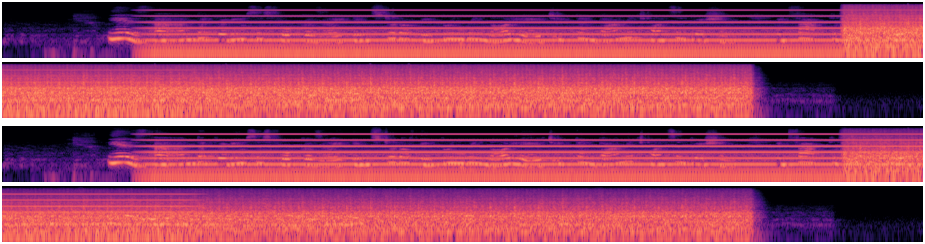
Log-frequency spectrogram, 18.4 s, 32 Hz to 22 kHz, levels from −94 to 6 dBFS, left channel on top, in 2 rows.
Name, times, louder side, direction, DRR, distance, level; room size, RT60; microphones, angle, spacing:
voice 1, 1.1-7.3 7.7-12.9 13.7-16.0 16.3-16.5, right 2 dB, 55° right, 2 dB, 1.1 m, -30 dB
sound 1, 1.3-11.3, right 4 dB, 30° right, 1.2 m, -23 dB
sound 2, 8.4-16.7, left 4 dB, 25° left, 0.4 m, -19 dB
14.0 x 6.3 x 3.2 m, 0.25 s
head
